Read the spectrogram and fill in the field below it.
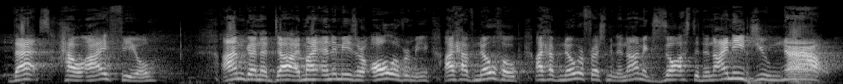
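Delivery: loud, high, pleading cry; impassioned despair. Acted. Preacher voices the psalmist's despair, loud and pleading. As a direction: cry out as if about to die.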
